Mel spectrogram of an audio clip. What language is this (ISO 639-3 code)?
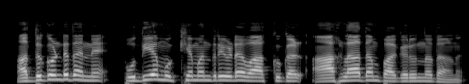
mal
